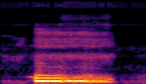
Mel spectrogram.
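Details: Dog sleeping: a single low, deep, buzzing, droning snore lasting about a second in a quiet room; snoring.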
